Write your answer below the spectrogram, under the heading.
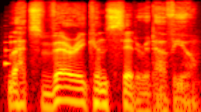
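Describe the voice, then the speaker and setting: A man voicing a refined, courteous, scholarly gentleman in a video game, speaking formally and eloquently. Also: low voice, very animated, normal speed, creaky, a little hiss or hum, heavily acted. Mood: gracious, composed. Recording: music behind the voice.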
